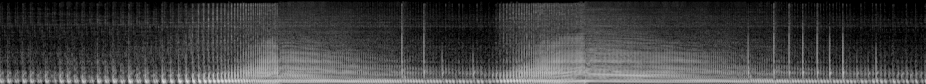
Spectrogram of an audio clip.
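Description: A 1987 Honda TRX70 ATV with an 88cc big bore kit idles with a rapid popping putter, then revs sharply twice, each rise climbing to a loud buzzing wail before dropping back to a clattery idle.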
